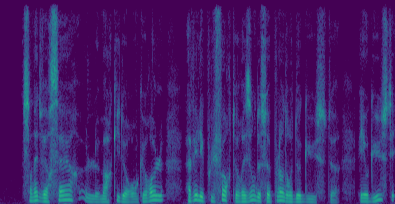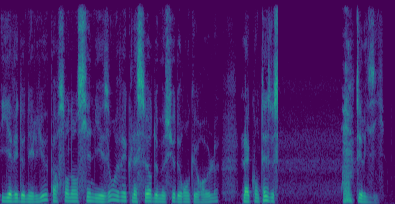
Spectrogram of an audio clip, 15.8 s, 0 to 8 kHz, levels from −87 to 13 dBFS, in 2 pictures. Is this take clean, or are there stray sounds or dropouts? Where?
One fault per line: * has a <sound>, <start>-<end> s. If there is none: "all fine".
* has a throat clearing, 14.7-15.0 s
